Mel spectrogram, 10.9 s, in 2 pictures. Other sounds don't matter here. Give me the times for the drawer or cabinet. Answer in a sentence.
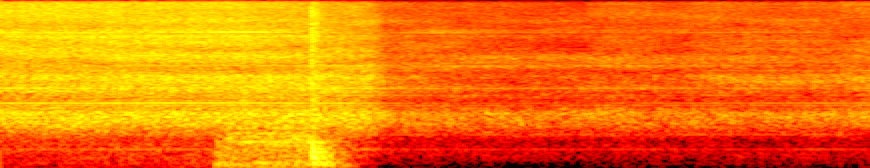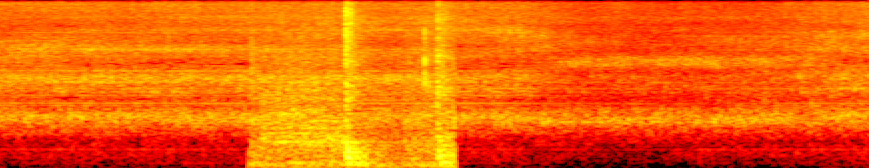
The drawer or cabinet can be heard from 1.3 to 2.2 s and from 7.0 to 8.3 s.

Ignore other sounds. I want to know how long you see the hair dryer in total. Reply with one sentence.
The hair dryer can be heard for 11 seconds in total.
